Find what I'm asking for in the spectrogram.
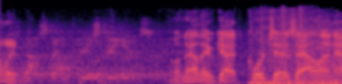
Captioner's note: pa announcement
